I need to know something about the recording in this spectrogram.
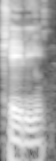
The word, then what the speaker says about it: Kejti: person is uh Katie it's actually written in the most unique way I've ever seen but pronounced Katie I like it it's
